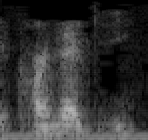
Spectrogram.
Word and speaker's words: Carnegie: He pronounced it, by the way, Carnegie.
